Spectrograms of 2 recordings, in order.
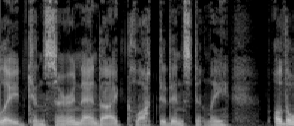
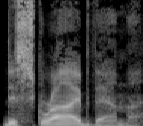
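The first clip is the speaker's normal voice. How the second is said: slow, cutting and cold; strict, slashing command; 3 semitones lower, much slower than usual. Acted. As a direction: slice each word slowly. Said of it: "so that your voice slashes and rips".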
